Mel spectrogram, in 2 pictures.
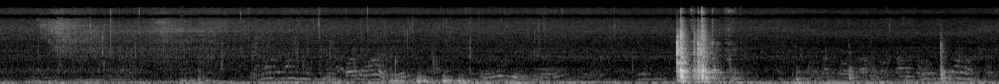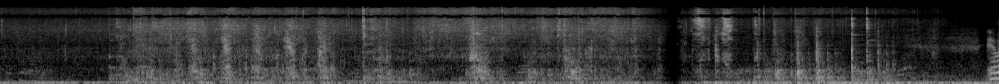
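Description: Potato, onion, tomato and chilli frying in a pan before an egg goes in: continuous close sizzling with scraping stirs, a sharp clatter near the middle and busier crackling later.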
